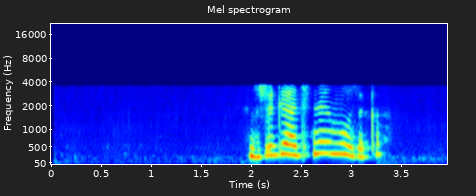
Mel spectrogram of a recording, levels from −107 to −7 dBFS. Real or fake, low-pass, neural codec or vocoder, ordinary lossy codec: fake; 3.6 kHz; codec, 16 kHz, 2 kbps, X-Codec, HuBERT features, trained on balanced general audio; none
